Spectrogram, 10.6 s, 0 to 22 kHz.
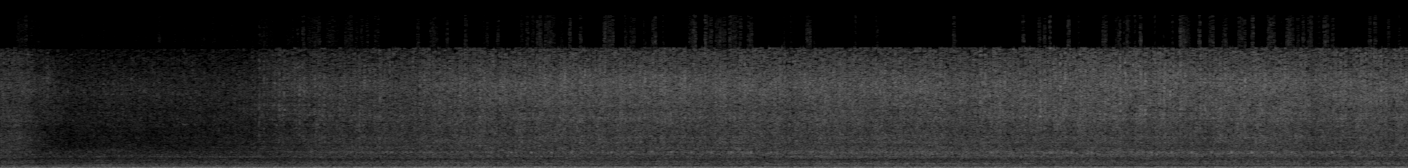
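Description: The engine of a 1959 Ford Retractable idles steadily and evenly after a tune-up, a low continuous rumble with a regular pulsing throb, close and fairly loud.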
